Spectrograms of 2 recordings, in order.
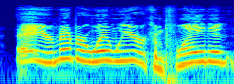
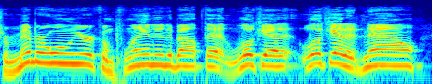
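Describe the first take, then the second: First: Put-on high, creaky old man; cranky old-timer reminiscing. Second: Put-on raised cranky old-man tone. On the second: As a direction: play a grumpy old-timer. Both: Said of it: "me in my old man voice".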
